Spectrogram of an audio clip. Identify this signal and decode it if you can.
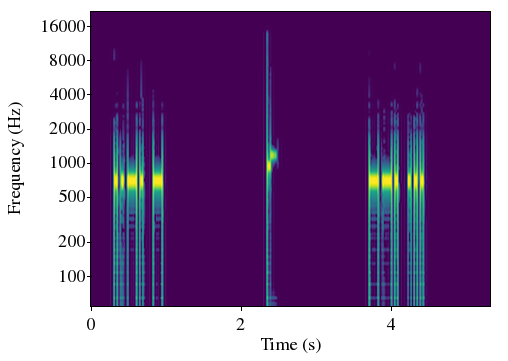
Morse code, heard as a keyed tone, about 28 wpm, 700 Hz. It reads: FT GS
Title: Top Two Letter Combinations in Words 28wpm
